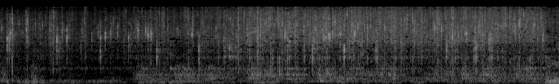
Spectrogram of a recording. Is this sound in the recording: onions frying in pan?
yes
